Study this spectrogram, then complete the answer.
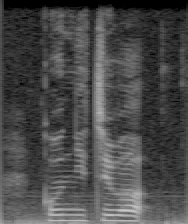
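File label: "konnichiwa" Japanese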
